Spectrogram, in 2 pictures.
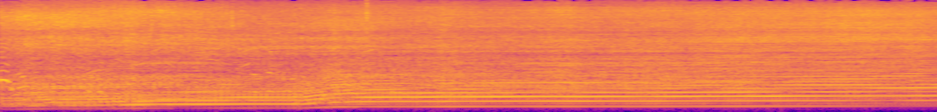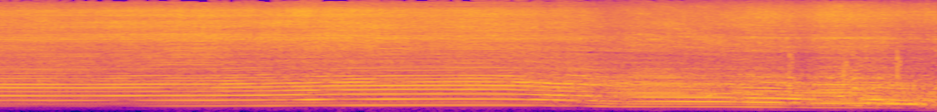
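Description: Portable fire pump's engine running at full revs, driving water out to two hose lines. It revs up sharply about two and a half seconds in, holds a high, steady pitch, and drops back to a lower speed a few seconds before the end.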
